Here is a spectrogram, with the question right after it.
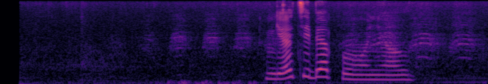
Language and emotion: Russian, neutral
